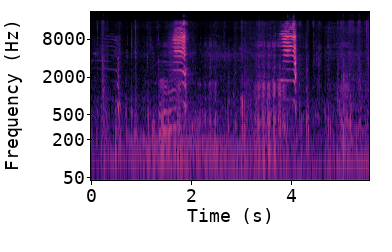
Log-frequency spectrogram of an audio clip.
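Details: Newborn pygmy goat kid, about 20 minutes old, born on a family farm on February 27, 2015, on a cold day; two high, thin, quavering bleats about two seconds apart, with faint rustling and quiet human voices.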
